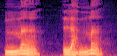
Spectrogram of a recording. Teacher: this combination A-I-N is quite interesting because it will give you the sound un. So it's really a nasal, it goes in your nose, okay? And it's un.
